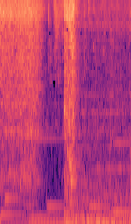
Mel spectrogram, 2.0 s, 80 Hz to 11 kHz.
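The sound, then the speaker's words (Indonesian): Water is poured into a cooking pot, 300 ml measured out for a honey and ginger drink. A steady splashing hiss swells into a brief louder gush partway through, then settles back to a gentle stream. “Pertama-tama kita masukkan airnya.”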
